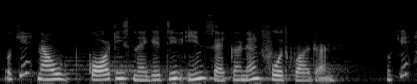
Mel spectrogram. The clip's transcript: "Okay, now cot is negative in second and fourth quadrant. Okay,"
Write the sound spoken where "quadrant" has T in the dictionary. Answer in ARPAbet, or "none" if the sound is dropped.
none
